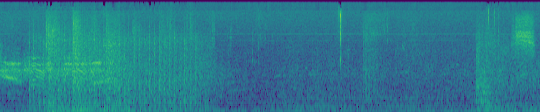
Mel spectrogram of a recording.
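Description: Gunfire and artillery crackle in a WWII strategy game battle involving Panther and Panzer IV tanks, a loud burst of shots and blasts at first easing into a steady rumble of distant fire.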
